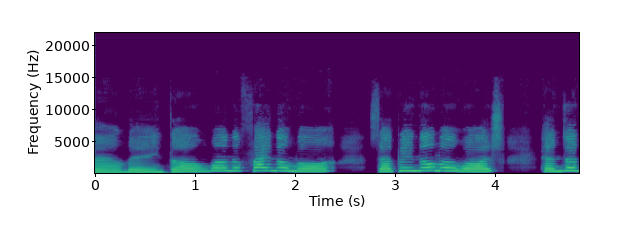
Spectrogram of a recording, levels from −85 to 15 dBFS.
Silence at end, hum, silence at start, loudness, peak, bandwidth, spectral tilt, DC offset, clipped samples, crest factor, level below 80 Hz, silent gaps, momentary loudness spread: 0 s; none; 0 s; -17 LUFS; -4 dBFS; 12 kHz; -2 dB/octave; under 0.1%; under 0.1%; 14 dB; -70 dBFS; none; 6 LU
